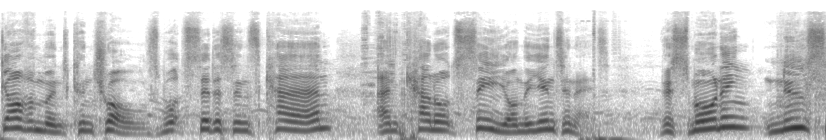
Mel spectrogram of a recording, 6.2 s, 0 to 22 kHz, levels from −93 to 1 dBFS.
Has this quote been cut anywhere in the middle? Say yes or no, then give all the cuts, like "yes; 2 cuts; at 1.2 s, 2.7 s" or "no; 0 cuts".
no; 0 cuts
